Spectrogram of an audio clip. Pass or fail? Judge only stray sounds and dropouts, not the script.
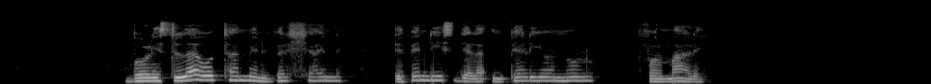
pass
